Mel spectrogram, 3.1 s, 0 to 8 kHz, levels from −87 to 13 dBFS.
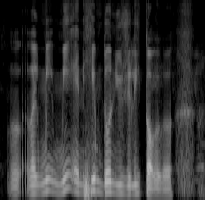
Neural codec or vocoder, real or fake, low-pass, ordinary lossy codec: none; real; none; none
